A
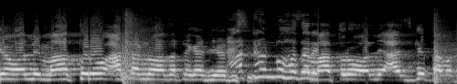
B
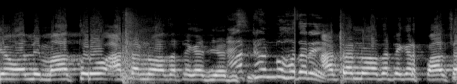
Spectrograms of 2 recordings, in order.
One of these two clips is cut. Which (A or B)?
A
